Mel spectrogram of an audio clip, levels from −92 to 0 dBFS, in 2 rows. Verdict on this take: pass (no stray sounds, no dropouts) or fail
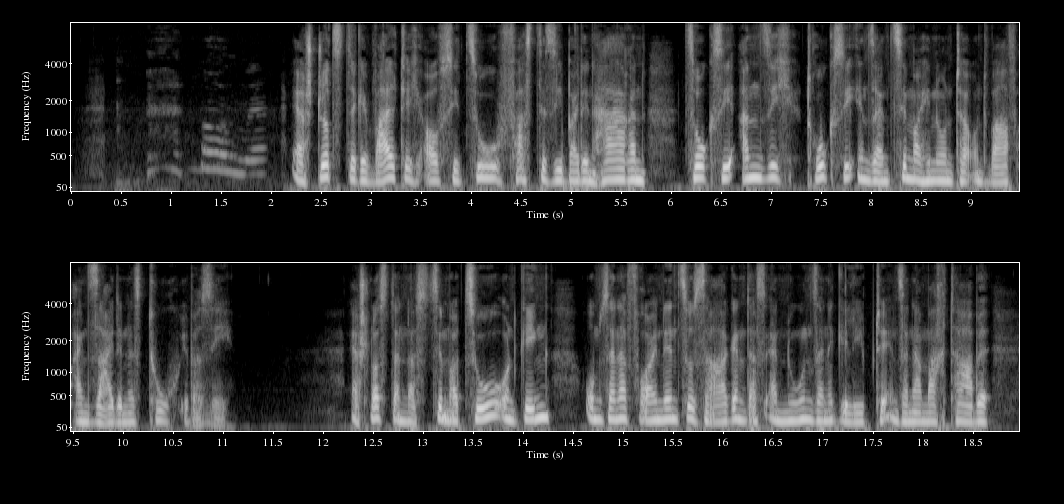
fail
